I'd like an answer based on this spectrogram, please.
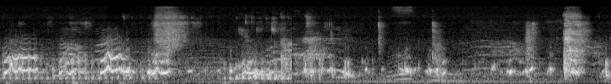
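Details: Guinea pigs making quick bubbly squeaks and chattering calls in short clustered bursts, mixed with sharp rustling and bedding noise.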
